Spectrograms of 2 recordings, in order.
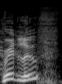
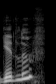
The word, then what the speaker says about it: Gidlof: you've pronounced his name five different ways. Well, it Gridloff? Is it Gidloff? I think it's Gidloff. Gidloff? Gidloff? Gidloff. Gidloff. It's g i d l o f.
